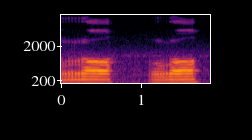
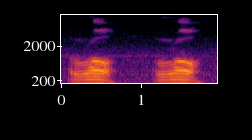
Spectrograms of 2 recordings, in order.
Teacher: یعنی را کو ادا کرتے وقت زبان کی نوک میں ہلکی سی کپکپاہٹ پیدا ہوتی ہے۔ اس میں ہم زیادہ تکرار نہیں کریں گے، اصل تکرار سے بچیں گے، یعنی ہم ایسے نہیں پڑھ سکتے را را، بلکہ زبان کی نوک میں صرف کپکپاہٹ آئے گی، را را۔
